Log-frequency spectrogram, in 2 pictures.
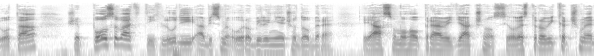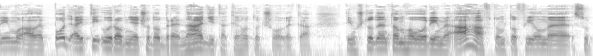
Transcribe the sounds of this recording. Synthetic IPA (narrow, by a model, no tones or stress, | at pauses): ʋɔt̪a | ʒ̥ɛpɔzʋact̪iːɣʎuɟiːʔabiz̥mɛʔṵɾɔbiliɲɪɛt͡ʃɔd̪ɔbɾɛ̰ː | jasɔmːɔɦɔlpɾɛjaʋiɟɟa̰t͡ʃnɔssilʋɛst̪ɾɔʋikr̩t͡ʃmɛɾimuʔalɛpɔɟajt̪iʔuɾɔbɲɪɛt͡ʃɔd̪ɔbɾɛːnaːjɟit̪akɛːɦɔt̪ɔt͡ʃlɔ̰ʋɛka̰ | t̪iːmʃt̪ud̪ɛnt̪ɔmɦɔʋɔɾiːmɛ̰ʔaɦaft̪ɔmt̪ɔfilmɛsuː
